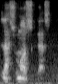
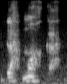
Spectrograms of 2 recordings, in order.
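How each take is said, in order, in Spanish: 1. La s es un sonido sibilante completo. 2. La s se convierte en un sonido aspirado, como una h. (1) "es una S con otra articulación" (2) "esa S se aspira"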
